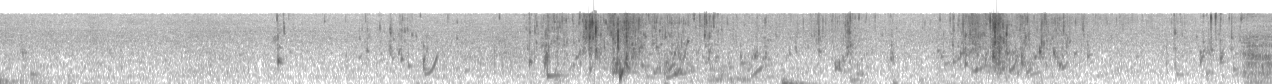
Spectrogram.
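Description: Lake water splashing and sloshing at the side of a boat in short bursts as a hooked lake trout thrashes at the surface and is reached for by hand. There is a dull thump about four seconds in.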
